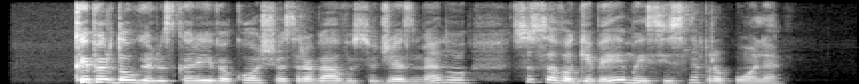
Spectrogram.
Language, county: Lithuanian, Šiauliai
